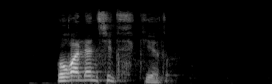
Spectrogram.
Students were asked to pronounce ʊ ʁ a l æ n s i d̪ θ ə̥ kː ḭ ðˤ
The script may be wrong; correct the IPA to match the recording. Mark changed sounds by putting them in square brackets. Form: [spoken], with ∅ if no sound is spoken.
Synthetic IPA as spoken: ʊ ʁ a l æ n s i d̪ θ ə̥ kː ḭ ðˤ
